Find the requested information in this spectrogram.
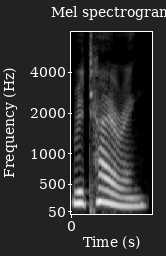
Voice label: "retiring", us

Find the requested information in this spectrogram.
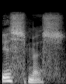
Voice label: "isthmus", us

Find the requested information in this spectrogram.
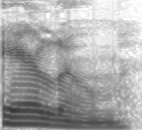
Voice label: "heirloom", us

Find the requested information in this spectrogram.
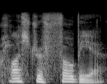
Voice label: "claustrophobia", us

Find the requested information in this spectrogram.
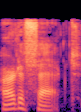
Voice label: "artifact", us

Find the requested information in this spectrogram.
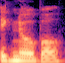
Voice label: "ignoble", us

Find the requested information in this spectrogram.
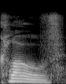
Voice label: "clove", US

